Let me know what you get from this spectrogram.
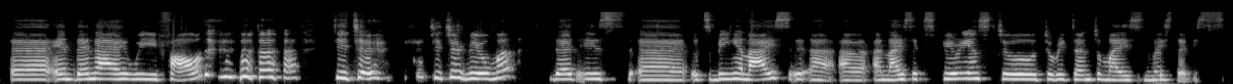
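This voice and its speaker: A Brazilian woman in her fifties introduces herself in slow, hesitant English on a video call, stopping often to find her words. Her voice sits fairly high and sounds dry and close. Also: no echo, poor audio. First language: Portuguese. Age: 50s. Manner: hesitant, searching for words, with fillers. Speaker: student.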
